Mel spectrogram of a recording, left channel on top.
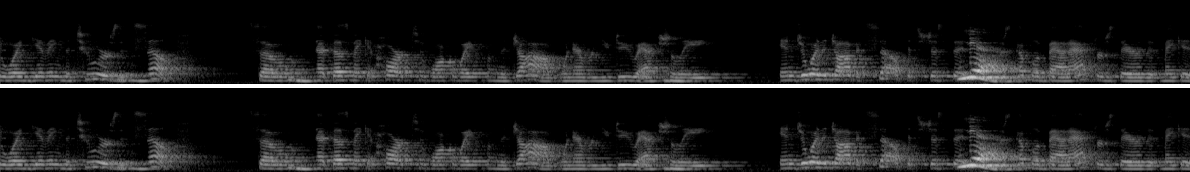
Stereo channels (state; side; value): identical; both; correlation 1.00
